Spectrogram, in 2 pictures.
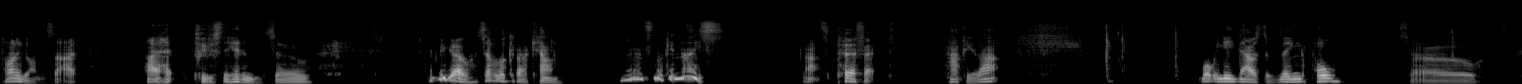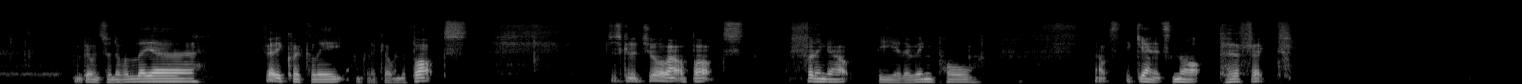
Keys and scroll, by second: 4.7-5.4 typing, 11.0 Tab, 15.3 a.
